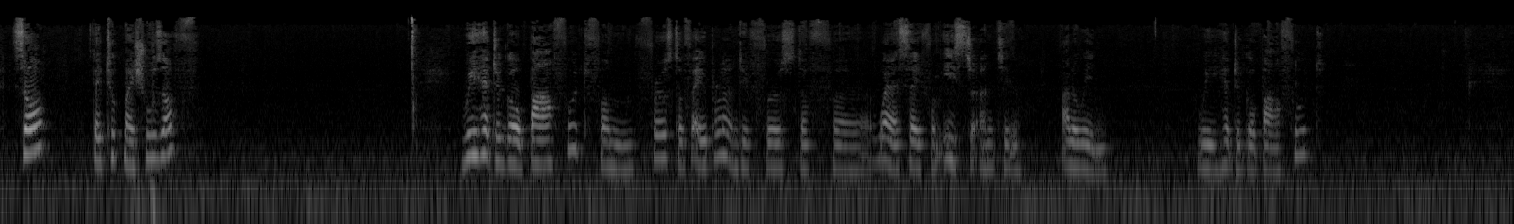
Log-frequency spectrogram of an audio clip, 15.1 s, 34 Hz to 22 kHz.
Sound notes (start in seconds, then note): 1.9 pauses for 3 seconds; 12.8 pauses for 3 seconds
